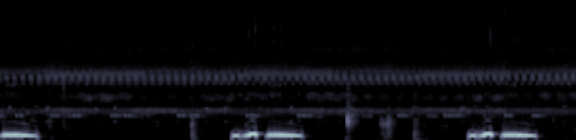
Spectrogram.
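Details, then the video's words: A cuckoo gives its two-note 'cu-coo', the first note higher and the second falling lower, repeated about every three seconds over a steady high insect hum. "Cuckoo Bird Sound"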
